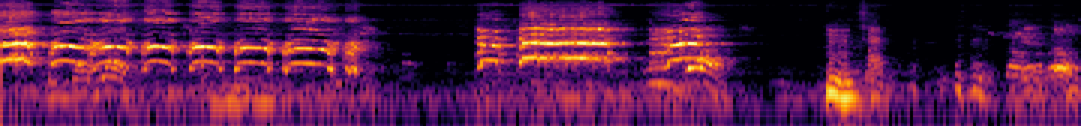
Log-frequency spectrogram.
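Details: A Kukuak Balenggek chicken, endemic to Tigo Lurah in Solok and now bred across West Sumatra, crows in many levels. Quick, evenly bouncing arched notes are followed by a shorter second burst and scattered fainter crowing fragments.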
